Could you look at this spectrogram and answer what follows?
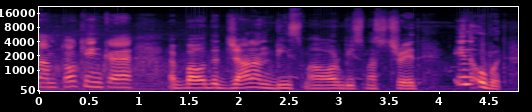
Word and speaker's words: Bisma: Bisma, this is how you pronounce this, and the street overall looks like this one.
